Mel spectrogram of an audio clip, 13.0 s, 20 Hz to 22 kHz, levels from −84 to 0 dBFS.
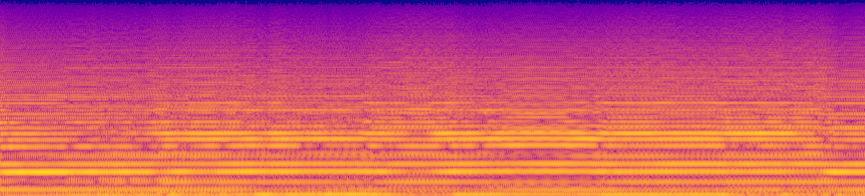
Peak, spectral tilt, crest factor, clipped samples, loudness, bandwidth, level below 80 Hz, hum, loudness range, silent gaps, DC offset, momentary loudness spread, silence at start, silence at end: -2 dBFS; -4 dB/octave; 8 dB; under 0.1%; -9 LUFS; 20 kHz; -18 dBFS; none; 1 LU; none; under 0.1%; 2 LU; 0 s; 0 s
